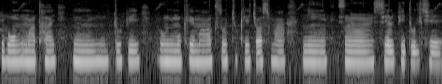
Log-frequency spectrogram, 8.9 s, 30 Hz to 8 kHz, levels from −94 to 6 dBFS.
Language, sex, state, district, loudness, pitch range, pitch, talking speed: Bengali, male, West Bengal, Kolkata, -31 LUFS, 135-140 Hz, 135 Hz, 95 wpm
